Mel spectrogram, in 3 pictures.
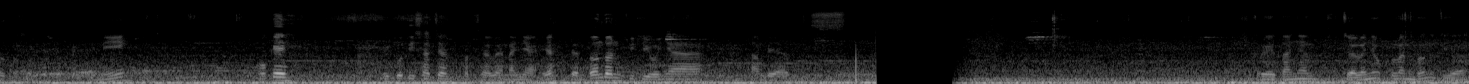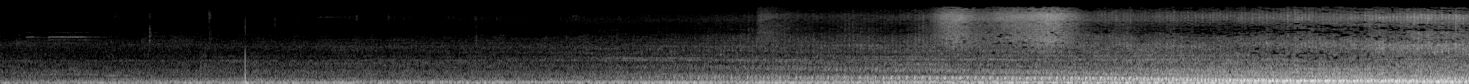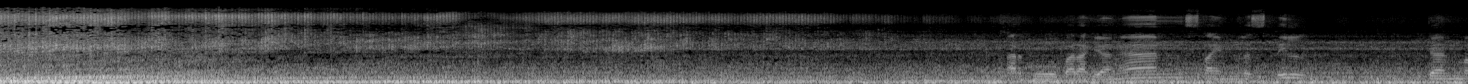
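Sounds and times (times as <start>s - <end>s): diesel locomotive engine passing: 0.0s - 8.5s, 9.6s - 44.0s
train coaches rolling on rails: 17.8s - 44.0s.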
